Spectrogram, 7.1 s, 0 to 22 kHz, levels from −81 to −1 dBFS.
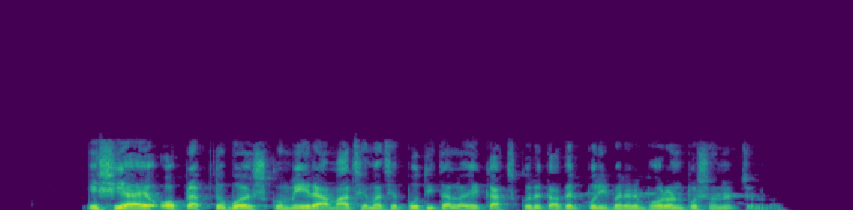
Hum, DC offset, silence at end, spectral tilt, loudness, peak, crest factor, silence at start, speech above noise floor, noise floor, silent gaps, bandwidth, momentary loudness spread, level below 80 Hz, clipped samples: none; under 0.1%; 0.75 s; -6 dB/octave; -19 LUFS; -2 dBFS; 18 dB; 0.75 s; 65 dB; -83 dBFS; none; 7.6 kHz; 9 LU; -60 dBFS; under 0.1%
